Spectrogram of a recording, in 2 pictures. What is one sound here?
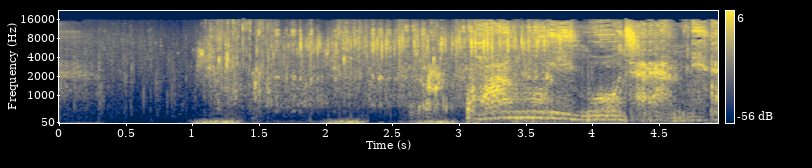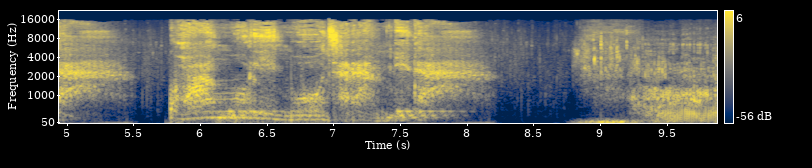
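A young man speaks with animation through a microphone.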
